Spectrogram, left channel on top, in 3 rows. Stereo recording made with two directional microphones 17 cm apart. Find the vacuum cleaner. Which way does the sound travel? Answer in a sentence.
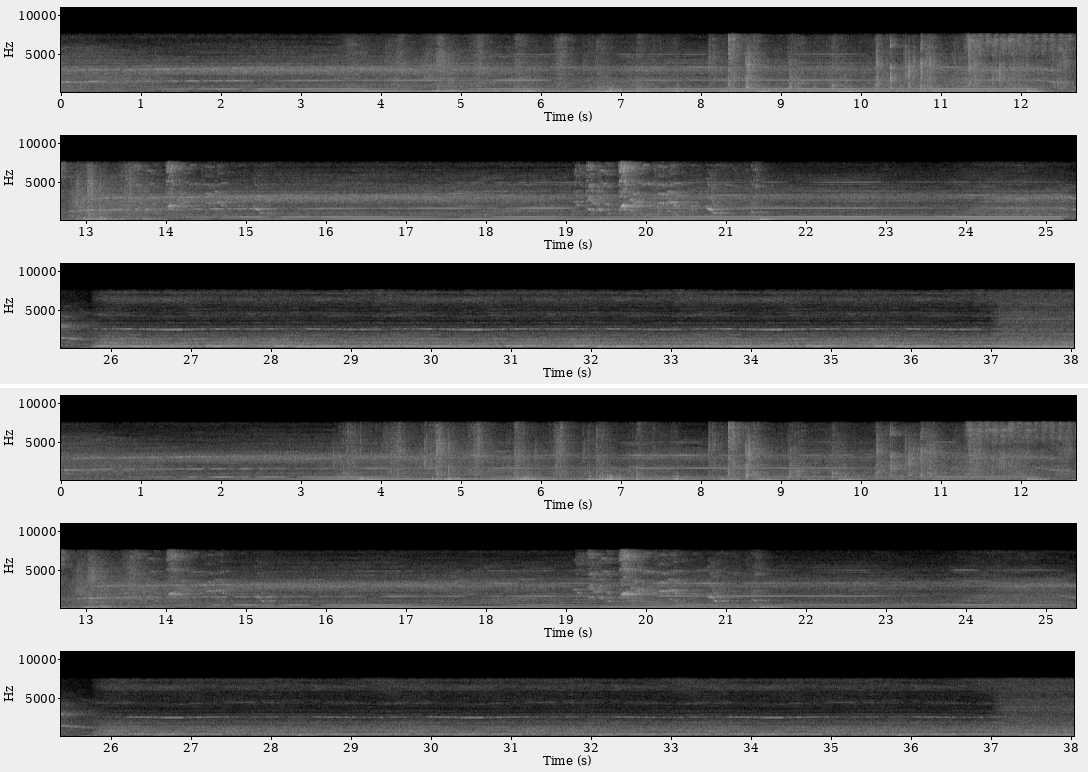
In this clip you hear the vacuum cleaner stay in one place.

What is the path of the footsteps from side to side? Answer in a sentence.
You can hear the footsteps travel towards the left.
